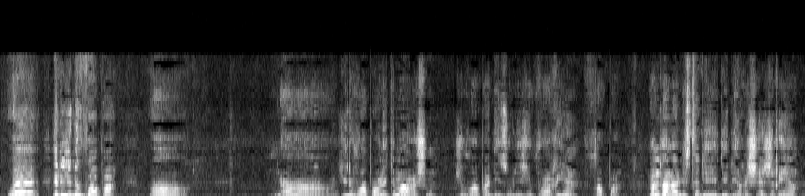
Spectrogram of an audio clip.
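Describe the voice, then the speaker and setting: A man's voice: mid-range voice, slight background noise. A man hosting a casual live stream, greeting viewers by name and repeating phrases for emphasis.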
